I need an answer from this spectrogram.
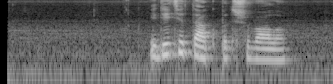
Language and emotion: Russian, neutral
